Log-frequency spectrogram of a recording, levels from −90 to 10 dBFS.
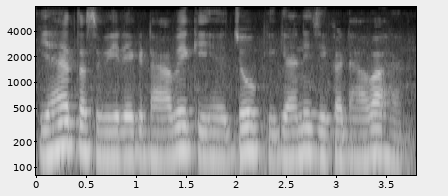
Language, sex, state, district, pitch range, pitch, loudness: Hindi, male, Uttar Pradesh, Lucknow, 125-145 Hz, 130 Hz, -16 LUFS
